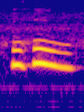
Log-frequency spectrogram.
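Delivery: high soft owl hoo-hoo; gentle imitated owl call; owl hoot. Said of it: "the soft cries of the owl".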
